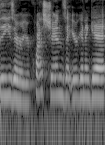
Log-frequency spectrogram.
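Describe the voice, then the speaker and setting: Dark and mellow in tone, the voice comes with a Minnesotan accent. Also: woman. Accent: Minnesota. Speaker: podcast host. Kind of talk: casual solo podcast talk.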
